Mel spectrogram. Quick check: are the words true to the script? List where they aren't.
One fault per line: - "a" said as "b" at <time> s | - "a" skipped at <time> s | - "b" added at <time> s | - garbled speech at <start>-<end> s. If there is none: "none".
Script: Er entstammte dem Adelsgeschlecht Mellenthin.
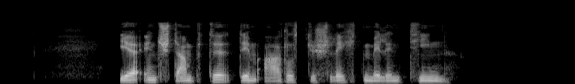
none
